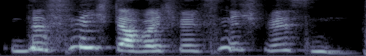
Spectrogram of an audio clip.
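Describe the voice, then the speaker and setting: A woman's voice: sits high, animated, normal speed, slight background noise. A woman chatting casually on a podcast, giggly and hesitant.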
